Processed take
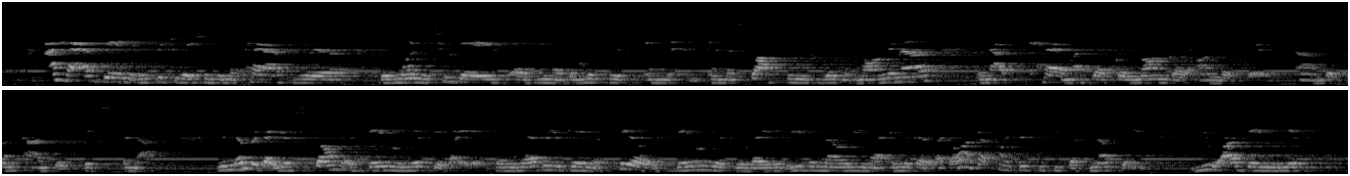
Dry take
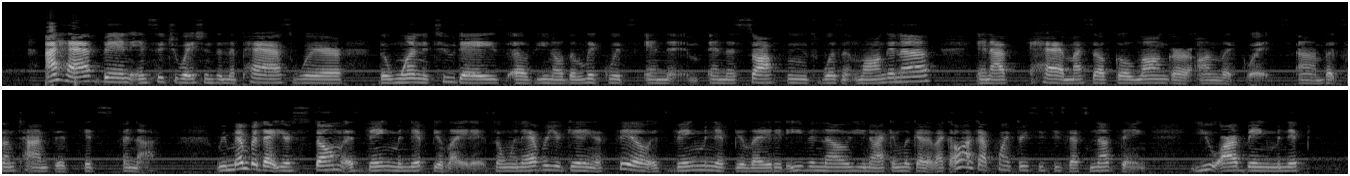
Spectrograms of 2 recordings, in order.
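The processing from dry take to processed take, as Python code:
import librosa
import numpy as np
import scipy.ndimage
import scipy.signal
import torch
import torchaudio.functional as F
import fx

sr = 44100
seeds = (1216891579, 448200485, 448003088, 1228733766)

y = fx.dynamic_eq(x, sr, hz=1500.0, q=2.0, threshold_db=-41.0, ratio=4.0, max_db=-5)
y = fx.spec_topn(y, sr, count=8)
y = fx.rev_double_slope(y, sr, seeds[0], early_s=0.53, late_s=2.7, knee_db=-18, drr_db=3.5)
y = y * librosa.db_to_amplitude(-4.0)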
